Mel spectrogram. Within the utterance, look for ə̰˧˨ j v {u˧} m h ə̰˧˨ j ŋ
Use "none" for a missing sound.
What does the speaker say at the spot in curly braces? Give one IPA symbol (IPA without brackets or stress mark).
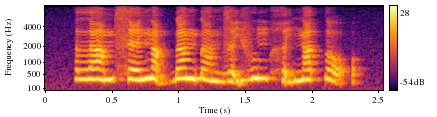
u˧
